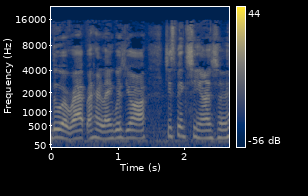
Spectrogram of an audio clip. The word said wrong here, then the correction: Chinyanja: Is that how you say it? – Close enough. Chinyanja. – There you go. Nyanja for short.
